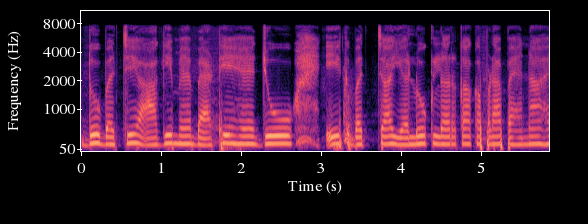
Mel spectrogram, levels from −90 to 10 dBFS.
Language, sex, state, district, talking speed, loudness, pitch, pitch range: Hindi, female, Jharkhand, Deoghar, 155 wpm, -15 LUFS, 180 Hz, 170-185 Hz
